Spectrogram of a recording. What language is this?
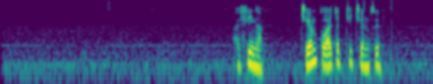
Russian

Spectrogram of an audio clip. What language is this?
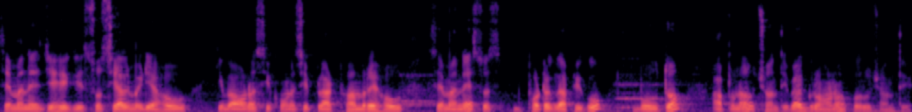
Odia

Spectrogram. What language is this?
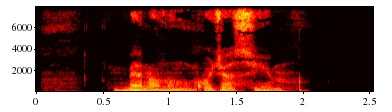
Turkish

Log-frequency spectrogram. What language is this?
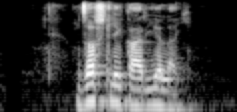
Nepali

